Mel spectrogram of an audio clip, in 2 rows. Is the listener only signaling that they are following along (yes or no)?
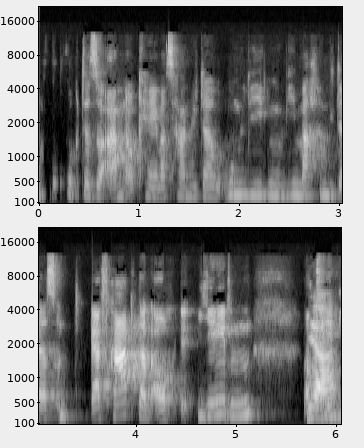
yes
